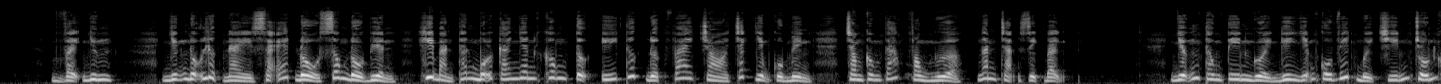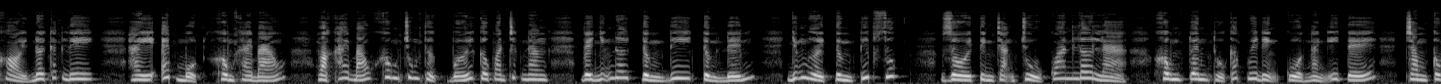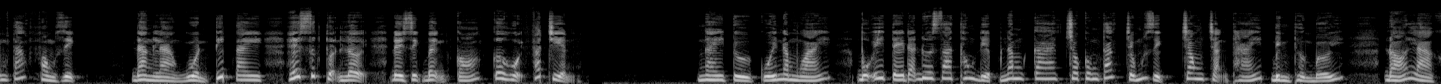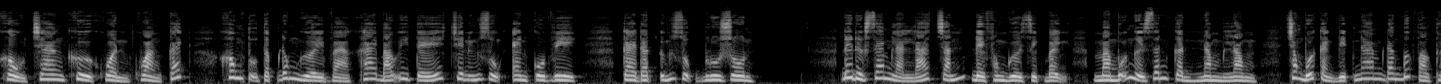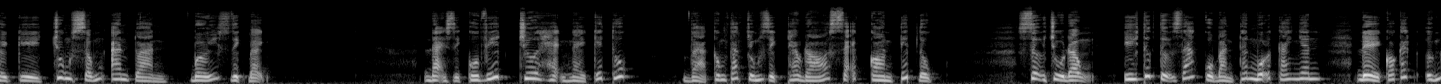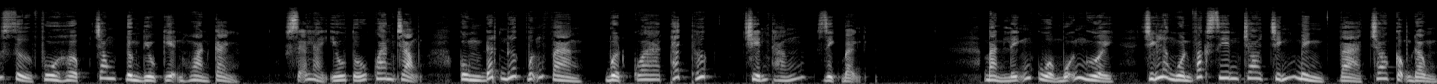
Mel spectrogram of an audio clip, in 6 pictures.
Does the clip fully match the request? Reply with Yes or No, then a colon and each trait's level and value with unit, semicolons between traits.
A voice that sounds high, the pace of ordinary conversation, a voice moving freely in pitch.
Yes: high, 210 Hz; average, 195 wpm; wide, 6.0 semitones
